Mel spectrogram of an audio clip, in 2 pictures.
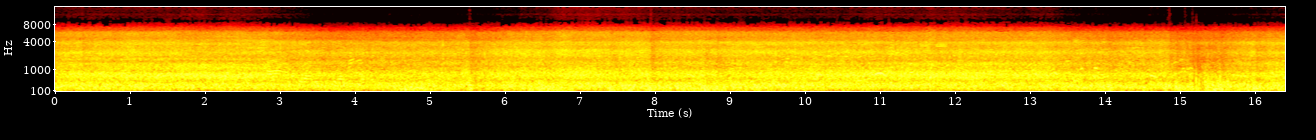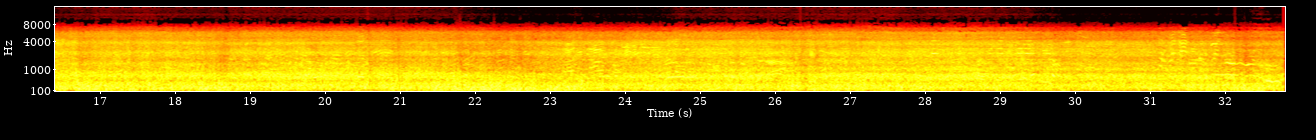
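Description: Ocean surf breaking steadily on a sandy beach, a continuous rushing noise with no let-up.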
